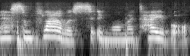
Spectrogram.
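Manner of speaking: put-on, fake British accent. Trying out an example sentence, in a put-on British accent. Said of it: "I'll try to say it in like a British accent".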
